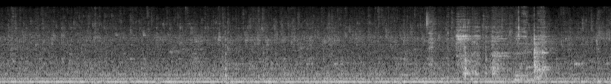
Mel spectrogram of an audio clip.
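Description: Steady rush of water circulating in a reef aquarium's sump, with a constant low hum from its pumps. A few light clicks and knocks sound about four to five and a half seconds in as the Trident unit on top of the sump is handled.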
